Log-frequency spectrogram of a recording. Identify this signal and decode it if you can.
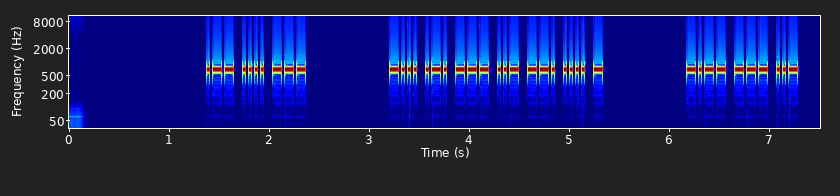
Morse code, heard as a keyed tone, about 40 wpm, 700 Hz. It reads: WHO BROUGHT YOU
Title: 4x Word-Spacing - Sentences from Top 500 Words - 40wpm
